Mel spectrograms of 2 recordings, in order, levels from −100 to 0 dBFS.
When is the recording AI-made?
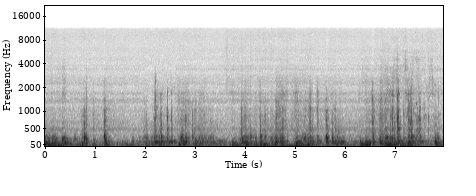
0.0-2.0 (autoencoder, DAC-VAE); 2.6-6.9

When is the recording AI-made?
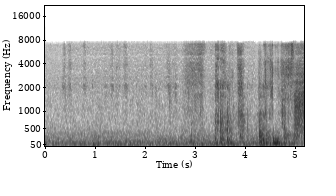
none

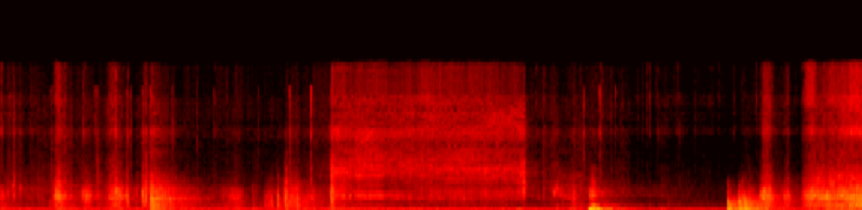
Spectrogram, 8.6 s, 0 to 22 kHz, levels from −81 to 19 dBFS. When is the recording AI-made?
0.0-8.6 (autoencoder, DAC-VAE)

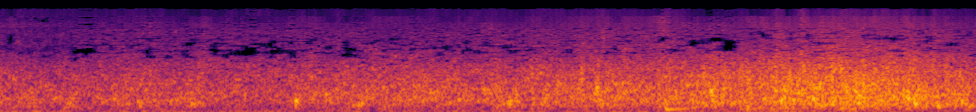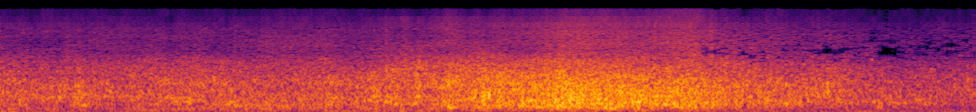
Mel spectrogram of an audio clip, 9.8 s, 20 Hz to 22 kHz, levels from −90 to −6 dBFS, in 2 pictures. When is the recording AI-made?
4.9-8.3 (autoencoder, DAC-VAE)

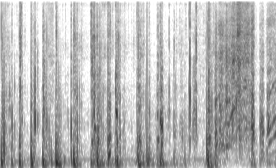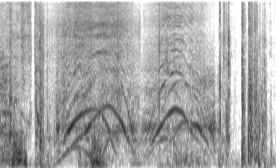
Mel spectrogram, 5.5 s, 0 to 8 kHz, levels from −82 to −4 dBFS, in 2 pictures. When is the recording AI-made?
0.6-1.4 (autoencoder, DAC-VAE); 2.1-4.5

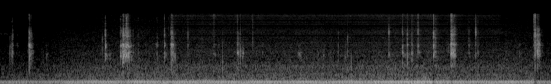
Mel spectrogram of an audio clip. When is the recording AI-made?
1.7-5.0 (autoencoder, DAC-VAE)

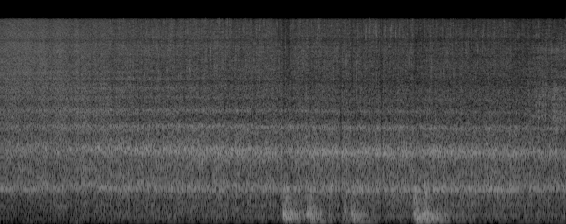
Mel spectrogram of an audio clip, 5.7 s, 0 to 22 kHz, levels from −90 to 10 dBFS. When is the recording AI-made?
0.0-1.1 (autoencoder, DAC-VAE)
